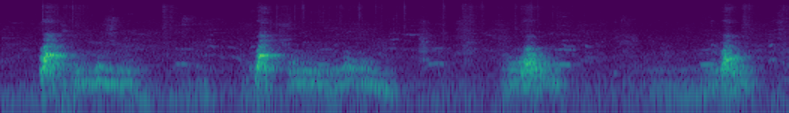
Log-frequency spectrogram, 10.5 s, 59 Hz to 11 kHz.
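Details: Female Norwegian Buhund, Pakistan, 2018: four single loud barks spaced roughly three seconds apart, each dropping into a lower, drawn-out grumbling tail before a pause.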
